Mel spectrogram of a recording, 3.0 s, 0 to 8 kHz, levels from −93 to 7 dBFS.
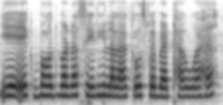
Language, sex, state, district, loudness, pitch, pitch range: Hindi, female, Jharkhand, Garhwa, -15 LUFS, 275 Hz, 255-280 Hz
